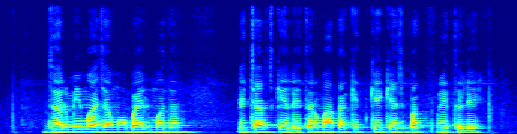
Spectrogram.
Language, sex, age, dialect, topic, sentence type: Marathi, male, 18-24, Southern Konkan, banking, question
